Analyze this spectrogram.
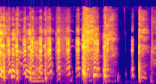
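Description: A harsh, hacking cough: a few raspy, throaty bursts followed by several sharp, explosive coughs in a ragged, uneven series, each separated by brief pauses.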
